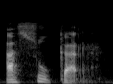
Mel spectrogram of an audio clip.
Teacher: vocal la siguiente palabra es azúcar esta palabra tiene tres sílabas al pronunciarla la mayor fuerza de voz recae en la penúltima sílaba · la mayor intensidad o fuerza de voz recae en la penúltima sílaba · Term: palabra grave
